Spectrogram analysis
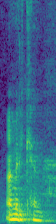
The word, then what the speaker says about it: américaine: Américain, américaine. And the N should be pronounced. Listen to it. Américain, américaine. In female form, N should be pronounced with much stress.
